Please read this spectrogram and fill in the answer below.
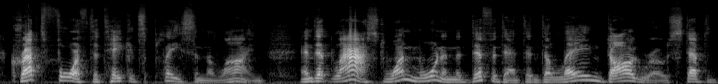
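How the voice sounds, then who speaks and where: Bright, husky male audiobook narrator. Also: medium pitch. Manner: expressive, theatrical. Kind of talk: dramatized storybook narration.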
